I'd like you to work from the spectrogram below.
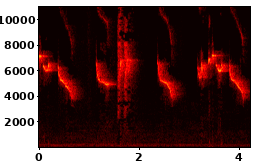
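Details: Sunbird song used as a training recording for songbirds: high, thin whistled phrases that slide downward, each under a second, separated by short pauses, with one harsh buzzy burst midway. Faint low rumble underneath.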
